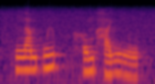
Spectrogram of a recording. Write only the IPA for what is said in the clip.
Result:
n a˧ m h w ɨ˦˥ p̚ | h o˨˦ m h a˨˦ j ŋ ɨ˨˩ w

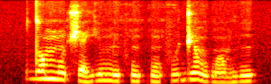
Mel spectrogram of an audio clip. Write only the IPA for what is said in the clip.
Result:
d ɔ˦ m ũ˧ ʃ ɛ˨ j i˧ m ĩ˨ f ũ˨ k ũ˨ f u˨˦ d͡ʒ ɔ̃˦˨ ɡ͡b ɔ̃˨ b ĩ˧

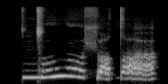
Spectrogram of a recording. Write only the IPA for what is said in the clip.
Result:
ŋ͡ǀ o˧˥ w ɔ˥˧ ʃ o̰˥˧ dˤ a̰˥˧

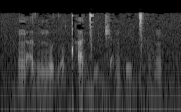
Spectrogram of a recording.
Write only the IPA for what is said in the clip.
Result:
ŋ a̰˦˨ z nː o˨ d ɔ̰˦ ǃʰ a˧ ɡ͡ǀ i̤˨ d͡ʒ a̰˨ ŋ p e̤˨ ǀʰ a̤˨ ŋ

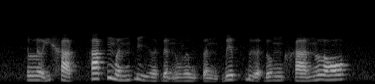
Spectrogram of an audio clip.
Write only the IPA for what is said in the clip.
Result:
l ə̰˧˥ j x a˨˩ k̚ t̪ʰ a˦˥ k̚ m ə˨˦ n ɗ i̤˨˩ ə̯ ɗ ə̰˧˨ n v ə̤˨˩ w ʔ ə˧˩ n ɓ e˦˥ p̚ ɓ ɨ̰˧˨ ə̯ ɗ o˧ ŋ x a˨˦ n l ɔ˦˥ k̚

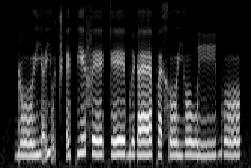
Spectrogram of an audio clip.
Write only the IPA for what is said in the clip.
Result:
ɖ ʊː j ɛ̰ j ṵ t͡ʃʼ e pʲ e f eː k eː b i ɽ ɛː p ɛ x ʊː j ʊː w iː b ʊː

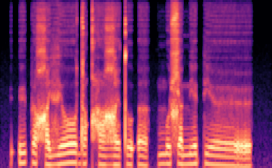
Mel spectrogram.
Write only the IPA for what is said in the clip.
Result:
ʔ y p ʏ χ ɛ vʲ oː d y qʰ ɛ ʁ ɪ t̪ u ʔ ə | m u ɕ ɐ mʲ ø pʲ øː

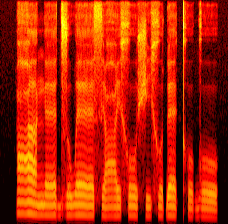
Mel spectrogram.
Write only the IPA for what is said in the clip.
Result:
ʕ a ŋ ɛː d͡z ʊ w ɛː s ɪ ʕ e x o ʃ i x ʊ ɗ ɛ kʰ o ɡ o

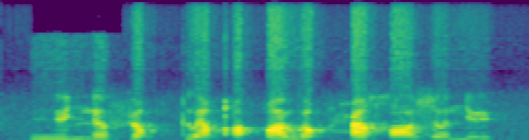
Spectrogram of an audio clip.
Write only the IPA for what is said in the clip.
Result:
ɦ y˨ n ɵ˦ f y˨ q tʷ ə˨ j qʼ ʊ˨ q u˦ β u˦ q ħ ə˦ χ ɔ˨ z ʊ˨ n y˨

